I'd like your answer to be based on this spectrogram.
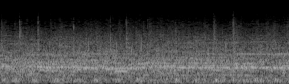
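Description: A stadium crowd roars steadily at a Sacramento Republic FC versus Orange County SC soccer match, producing a dense, loud, continuous wash of cheering with no pauses.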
